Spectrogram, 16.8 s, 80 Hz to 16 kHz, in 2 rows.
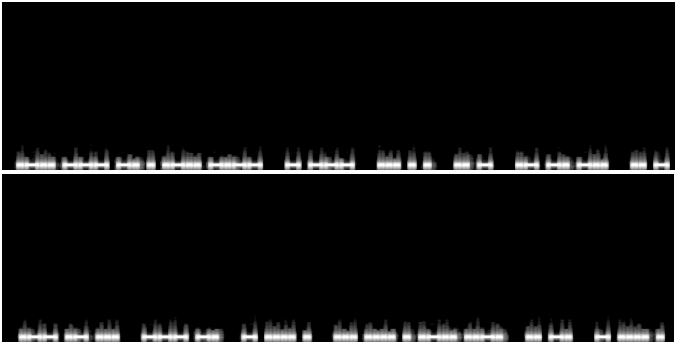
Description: Morse code, heard as a keyed tone, about 25 wpm, 600 Hz. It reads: LONELY TO SEE IT AND IT WAS ON THE SHELF IN THE
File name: the old man and the sea part 1 25wpm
